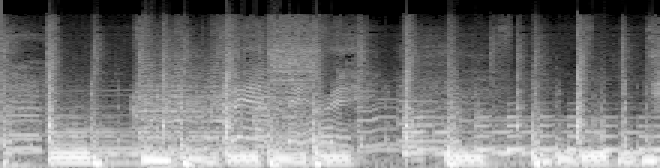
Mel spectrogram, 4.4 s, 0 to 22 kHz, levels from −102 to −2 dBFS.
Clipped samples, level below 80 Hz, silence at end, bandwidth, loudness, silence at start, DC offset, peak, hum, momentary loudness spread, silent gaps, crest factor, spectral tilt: 2%; -16 dBFS; 0 s; 13.5 kHz; -9 LUFS; 0 s; under 0.1%; 0 dBFS; none; 4 LU; none; 8 dB; -8 dB/octave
